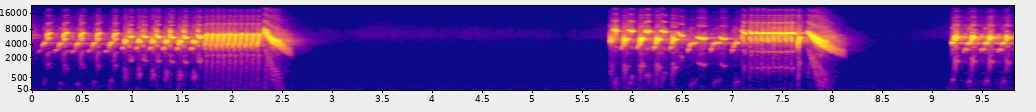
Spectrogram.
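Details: European goldfinch song, clear and faultless, for teaching chicks, in the varied wild-language style: two high twittering phrases with buzzy trills ending in falling sweeps, separated by a long silence, then a new phrase begins.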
